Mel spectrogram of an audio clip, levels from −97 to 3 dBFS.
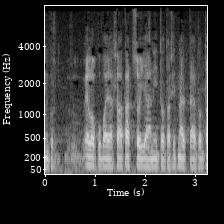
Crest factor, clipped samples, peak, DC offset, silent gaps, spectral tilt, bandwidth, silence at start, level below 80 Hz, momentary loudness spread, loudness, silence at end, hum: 18 dB; under 0.1%; -4 dBFS; under 0.1%; none; -8 dB/octave; 7.8 kHz; 0 s; -40 dBFS; 16 LU; -20 LUFS; 0 s; none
